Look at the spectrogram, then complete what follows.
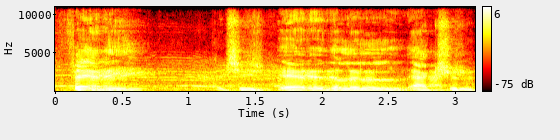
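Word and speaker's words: Fani: another you had fonnie f a n i which is usually pronounced Fanny she added a little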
